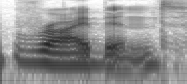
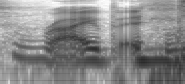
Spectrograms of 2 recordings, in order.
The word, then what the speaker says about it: riband: That's a word that is way too close to ribbon and yeah. then not yeah. – pronounced the same. – Riband. – Riband. – Blue riband.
